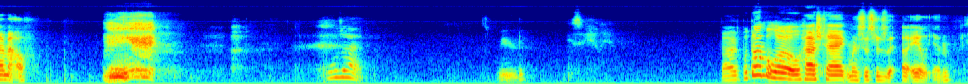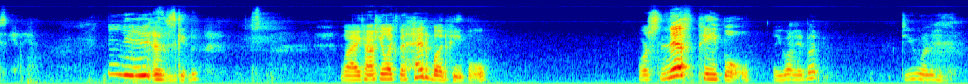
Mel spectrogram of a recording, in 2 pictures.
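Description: Two young girls talk with animation close by.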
